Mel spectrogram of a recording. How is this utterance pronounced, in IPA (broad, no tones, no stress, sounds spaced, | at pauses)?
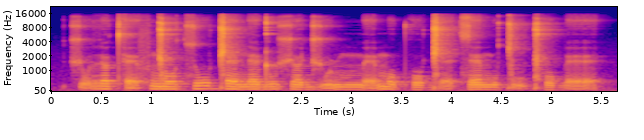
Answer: t͡ʃ o̰ r œ t̪ʰ ɛ̰ f ŋ͡ǁ o t͡s u ǁ ɛ n ɛ ɖ u ʃ œ d͡ʒ ṵ ɳ mː ɛ̰ m o pʰ o ɡ͡ǁ ɛ̰ t͡s ɛ m u ǀ ṵ ǁʰ o b ɛ̰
